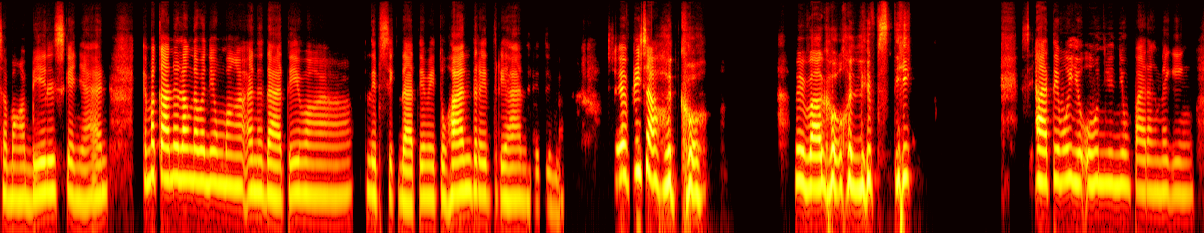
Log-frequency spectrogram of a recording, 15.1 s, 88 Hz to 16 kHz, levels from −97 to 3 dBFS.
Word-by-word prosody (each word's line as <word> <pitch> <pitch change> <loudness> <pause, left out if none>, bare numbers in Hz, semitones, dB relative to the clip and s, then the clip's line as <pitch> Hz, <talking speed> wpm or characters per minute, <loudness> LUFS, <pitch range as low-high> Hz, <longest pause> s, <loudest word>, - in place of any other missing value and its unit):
sa 210 - -7
mga 195 0 -5
bills, 215 +2 -1
ganiyan. 200 0 -6 0.4
Eh, - - -5
magkano 310 -1 +4
lang 295 0 +2
naman 280 -1 0
yung 270 -1 -3
mga 255 -1 -4
ano 225 0 -2
dati, 205 0 -2
mga 210 -1 -6 0.6
lipstick 205 -1 -7
dati, 180 +1 -2
may 195 - -5
200, 210 +1 0
300, 190 -4 -7
'di 165 -2 -16
ba? 145 - -18 0.6
So, - - -25 0.2
every 345 +2 +4
sahod 275 -1 +5
ko 215 -5 +2 1.1
may 285 -1 +4
bago 245 +1 +6
akong 255 0 +2
lipstick. 285 +3 +1 1.3
Si - - -22
ate 280 0 +4
mo, 285 +2 -3
yoon, 265 0 -2
'yon 260 -1 -5
yung - - -19
parang 225 -1 -7
naging 215 -1 -11
225 Hz, 145 wpm, -21 LUFS, 205-270 Hz, 1.3 s, bago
